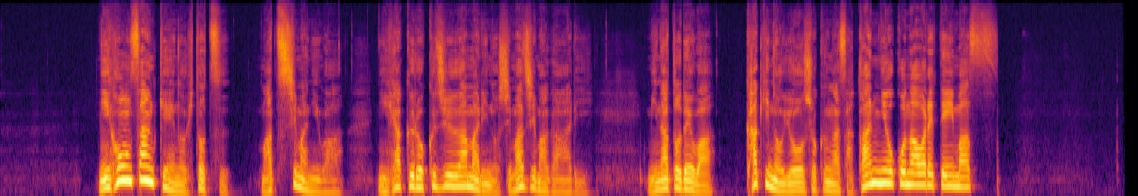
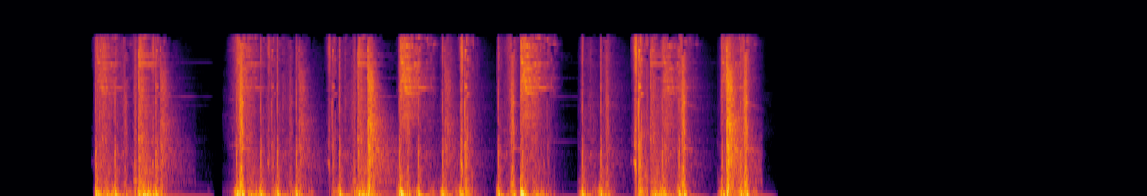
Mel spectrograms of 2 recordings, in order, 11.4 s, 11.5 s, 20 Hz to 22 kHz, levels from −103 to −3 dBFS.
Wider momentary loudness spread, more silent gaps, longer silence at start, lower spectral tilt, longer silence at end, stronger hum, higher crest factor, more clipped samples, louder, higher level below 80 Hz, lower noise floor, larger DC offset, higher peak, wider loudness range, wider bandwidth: first, 17 LU vs 14 LU; neither; about the same, 1 s vs 0.9 s; first, -5.5 dB/octave vs -2.5 dB/octave; second, 1.45 s vs 3.7 s; neither; second, 16 dB vs 24 dB; neither; first, -16 LUFS vs -27 LUFS; second, -58 dBFS vs -34 dBFS; first, -67 dBFS vs -54 dBFS; neither; first, 0 dBFS vs -4 dBFS; about the same, 4 LU vs 4 LU; first, 20 kHz vs 11.5 kHz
